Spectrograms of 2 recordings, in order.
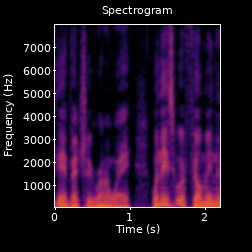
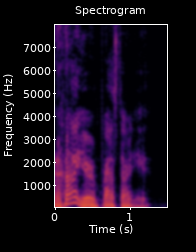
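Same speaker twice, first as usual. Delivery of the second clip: usual speaking voice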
